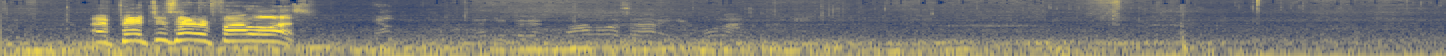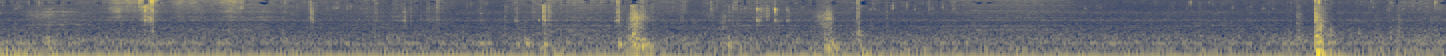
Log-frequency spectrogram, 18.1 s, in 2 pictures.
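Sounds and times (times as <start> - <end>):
car engine rumble inside cabin: 0.0 - 18.0.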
